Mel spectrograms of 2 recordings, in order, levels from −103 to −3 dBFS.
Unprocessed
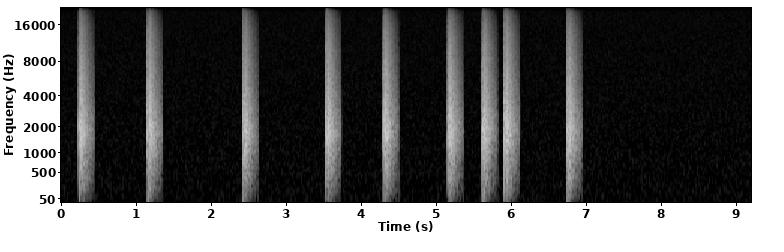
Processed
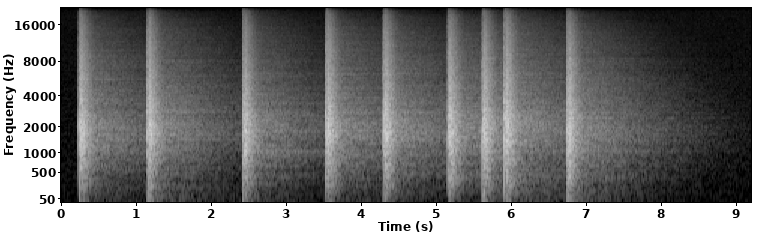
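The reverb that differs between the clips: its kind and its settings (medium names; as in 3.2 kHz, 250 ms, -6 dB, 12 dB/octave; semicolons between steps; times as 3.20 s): two-slope reverb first 0.36 s, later 3.1 s, from -18 dB, DRR 5 dB; trim +1 dB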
